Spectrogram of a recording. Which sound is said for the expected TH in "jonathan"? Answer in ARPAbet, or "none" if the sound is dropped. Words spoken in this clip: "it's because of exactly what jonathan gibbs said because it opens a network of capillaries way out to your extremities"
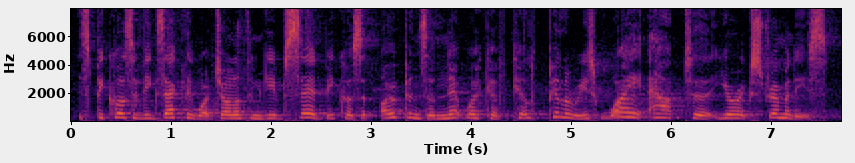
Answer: TH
